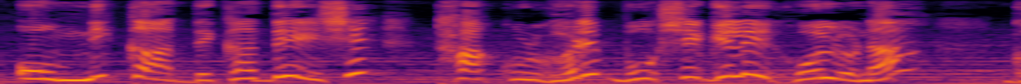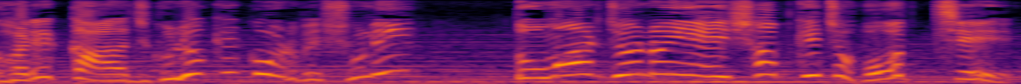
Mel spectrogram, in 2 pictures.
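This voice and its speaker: High, swoopy, scolding old mother-in-law in a cartoon, music going loud behind her. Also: very animated, moderate pace. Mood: blaming. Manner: nagging and blaming. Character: scolding, spiteful older village mother-in-law. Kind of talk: cartoon voice acting.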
